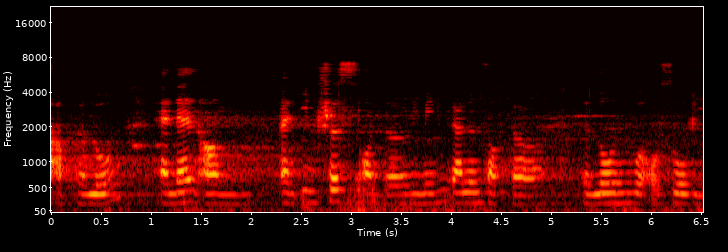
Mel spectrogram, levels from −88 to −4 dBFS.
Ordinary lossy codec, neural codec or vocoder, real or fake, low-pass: none; none; real; 7.2 kHz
